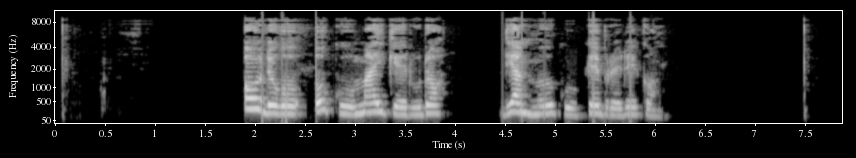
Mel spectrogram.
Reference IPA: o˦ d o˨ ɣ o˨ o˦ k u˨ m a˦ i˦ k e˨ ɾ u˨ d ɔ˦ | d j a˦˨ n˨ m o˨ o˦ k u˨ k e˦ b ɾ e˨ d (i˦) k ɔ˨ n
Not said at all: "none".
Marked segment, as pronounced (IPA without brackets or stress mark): e˦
